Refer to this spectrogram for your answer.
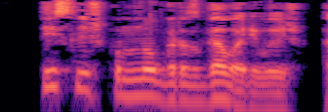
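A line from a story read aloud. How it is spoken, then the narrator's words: Plain. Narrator (Russian): ответила она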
